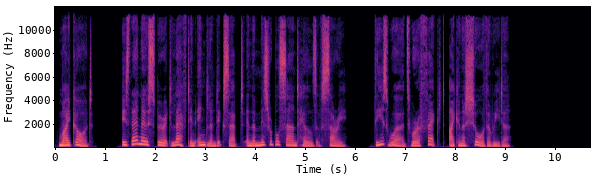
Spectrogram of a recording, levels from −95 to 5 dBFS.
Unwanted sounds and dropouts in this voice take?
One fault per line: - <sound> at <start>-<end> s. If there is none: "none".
none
